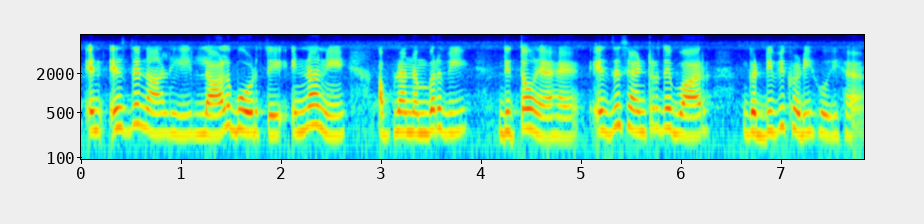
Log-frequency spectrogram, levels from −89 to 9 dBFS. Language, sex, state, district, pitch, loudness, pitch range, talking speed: Punjabi, female, Punjab, Fazilka, 255 Hz, -17 LUFS, 235-280 Hz, 190 wpm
